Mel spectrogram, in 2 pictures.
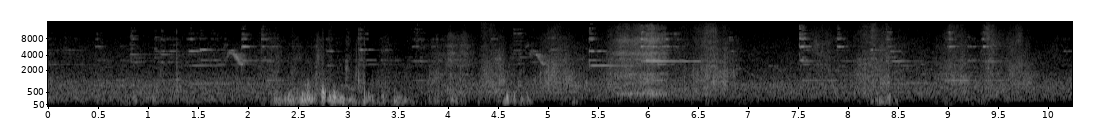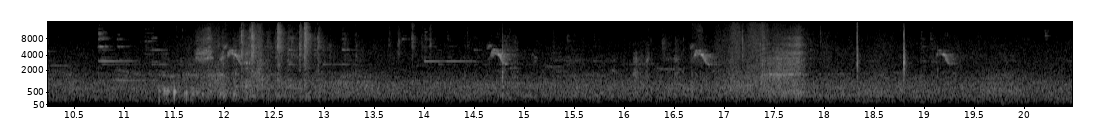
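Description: Quiet garden ambience: scattered short bird chirps at intervals, over soft rustling and handling noise as the camera is carried through the garden.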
